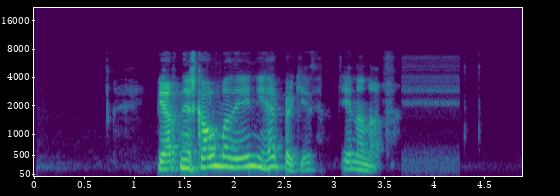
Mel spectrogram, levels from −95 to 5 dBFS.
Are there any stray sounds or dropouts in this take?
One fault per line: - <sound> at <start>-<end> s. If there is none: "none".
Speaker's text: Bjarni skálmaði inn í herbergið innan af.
none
